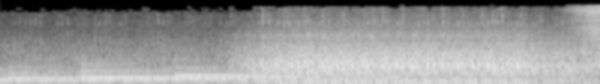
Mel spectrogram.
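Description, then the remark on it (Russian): A bus engine idles as the bus arrives at the end of an excursion ride, with a steady low droning hum, then a loud rushing hiss swells up and holds over the rumble for the remaining seconds. No one speaks. “Выходим из автобуса.”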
